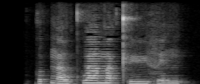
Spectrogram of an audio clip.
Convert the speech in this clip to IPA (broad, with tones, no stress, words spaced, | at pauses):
kʊ˨˥k̚ŋɐ˨wkʷʰaː˥m ɐ˥k̚t̪ʰyː˨ fɪ˨ŋ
